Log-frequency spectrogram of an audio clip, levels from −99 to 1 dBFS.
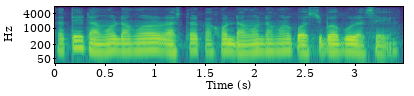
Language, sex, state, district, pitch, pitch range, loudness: Assamese, male, Assam, Kamrup Metropolitan, 110 Hz, 105-115 Hz, -17 LUFS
